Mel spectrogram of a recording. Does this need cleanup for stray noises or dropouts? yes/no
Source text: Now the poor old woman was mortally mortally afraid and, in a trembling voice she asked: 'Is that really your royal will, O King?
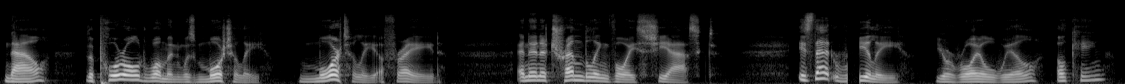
yes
